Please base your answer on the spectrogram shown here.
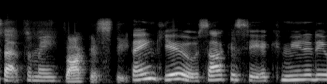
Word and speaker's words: Socastee: Peachtree Landing is a small, remote boat ramp located in, pronounce that for me. Socastee.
